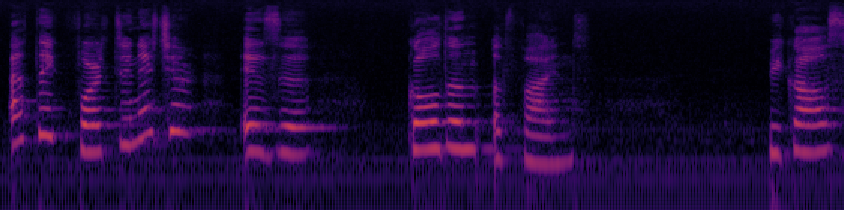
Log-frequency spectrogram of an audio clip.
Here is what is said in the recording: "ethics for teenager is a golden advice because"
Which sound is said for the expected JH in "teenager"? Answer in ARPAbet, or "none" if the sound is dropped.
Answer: CH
